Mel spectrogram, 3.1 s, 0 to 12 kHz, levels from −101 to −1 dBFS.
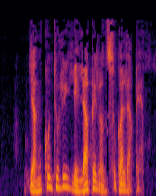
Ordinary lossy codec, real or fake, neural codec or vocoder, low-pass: MP3, 32 kbps; fake; codec, 24 kHz, 3 kbps, HILCodec; 10.8 kHz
